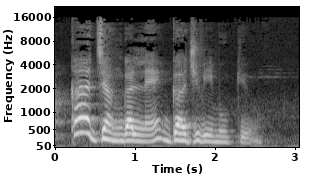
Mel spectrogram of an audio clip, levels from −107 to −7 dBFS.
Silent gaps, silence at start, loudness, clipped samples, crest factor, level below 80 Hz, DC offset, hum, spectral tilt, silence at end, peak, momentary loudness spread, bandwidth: none; 0 s; -26 LUFS; under 0.1%; 18 dB; -62 dBFS; under 0.1%; none; -5.5 dB/octave; 0.5 s; -10 dBFS; 17 LU; 16 kHz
